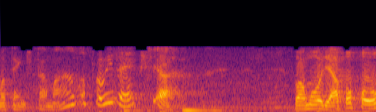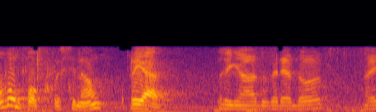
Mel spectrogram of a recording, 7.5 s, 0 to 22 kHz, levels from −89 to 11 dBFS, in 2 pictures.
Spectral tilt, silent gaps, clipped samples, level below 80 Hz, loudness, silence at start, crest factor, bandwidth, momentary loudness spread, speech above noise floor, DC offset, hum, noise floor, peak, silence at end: -10 dB/octave; none; 0.3%; -30 dBFS; -12 LUFS; 0 s; 12 dB; 4 kHz; 21 LU; 20 dB; under 0.1%; none; -32 dBFS; 0 dBFS; 0 s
